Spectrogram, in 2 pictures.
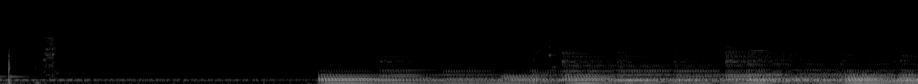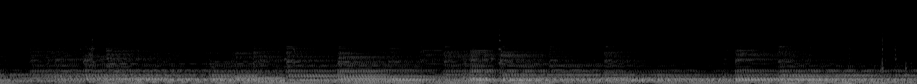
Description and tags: Strings sounds of piano
Pressed the sustain pedal on the piano and played on their strings inside making pizzicato.
strings, pedal, pizzicato, piano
